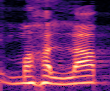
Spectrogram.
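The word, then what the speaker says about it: ਮਹਲਾ: So just remember that the correct pronunciation is Mahalla. It has been coming from day 1 until today in Harmandir Sahib, in Akal Takht, everywhere they pronounce it this way.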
